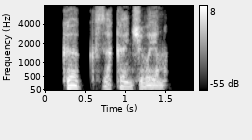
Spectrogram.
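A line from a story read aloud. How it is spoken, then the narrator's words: Whisper. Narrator (Russian): прошептал Алекс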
